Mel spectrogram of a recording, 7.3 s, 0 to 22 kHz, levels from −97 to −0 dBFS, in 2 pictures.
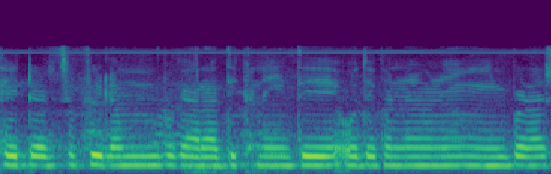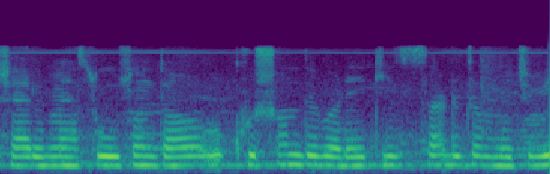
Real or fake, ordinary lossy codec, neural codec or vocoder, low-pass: real; none; none; 7.2 kHz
